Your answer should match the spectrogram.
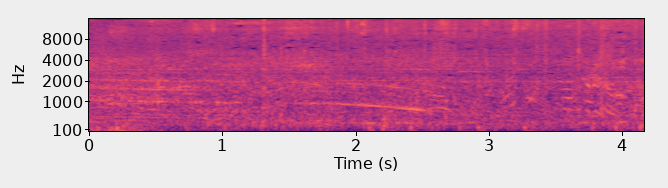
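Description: Busy city ambience: a hubbub of distant voices and shouts, with one long drawn-out voice in the middle, over a low rumble of traffic.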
